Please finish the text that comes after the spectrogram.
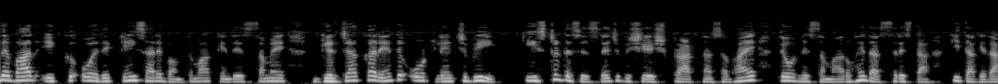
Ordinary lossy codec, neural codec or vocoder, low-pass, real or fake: none; none; none; real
